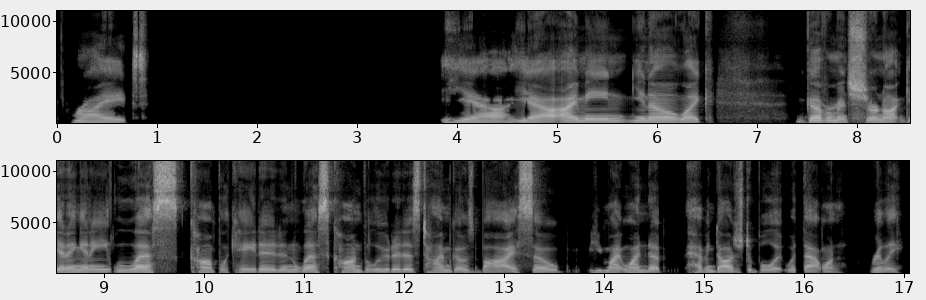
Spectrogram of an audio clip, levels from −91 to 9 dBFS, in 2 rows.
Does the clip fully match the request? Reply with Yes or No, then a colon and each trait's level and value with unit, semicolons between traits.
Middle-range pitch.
Yes: medium, 150 Hz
